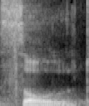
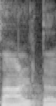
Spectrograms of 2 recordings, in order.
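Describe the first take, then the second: First: The vowel sounds like a rounded 'oh'. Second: The vowel sounds like a long 'ah'. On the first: The speaker calls it right. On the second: The speaker calls it wrong. "സാൾട്ട് അല്ല"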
